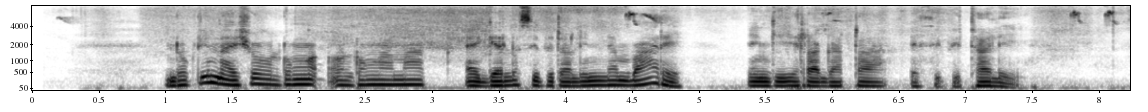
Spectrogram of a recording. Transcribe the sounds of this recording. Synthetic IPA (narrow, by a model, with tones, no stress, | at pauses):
ndo˨kti˦na˨i˨ʃɔ̰˦˨ldʊ˦ŋa˦na˦k̚ɛ˨ɡɛ˨lo˦si˨pi˨ta˨li˦n˦lɛ˦mba˦ɾɛ˨ | e˨ŋɡɪ˦ɾa˨ɡa˦ta˦e˨si˨pi˨ta˦lḭ˨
